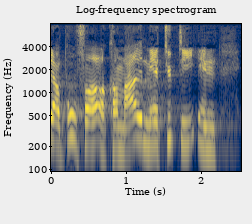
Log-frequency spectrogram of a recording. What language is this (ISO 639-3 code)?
dan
